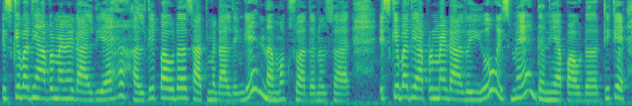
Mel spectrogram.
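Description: A woman's voice: high voice, moderate pace, slight background noise. A woman hosting her cooking channel, talking through a recipe step by step in a chatty way, often checking in with "theek hai guys.". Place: home kitchen.

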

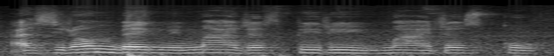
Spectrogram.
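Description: A woman's voice: lowish voice, level tone, quick pace, warm tone, a little hiss or hum, lightly acted. An actress playing a sassy young woman who works in a shop, teasing in Nigerian Pidgin. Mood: coy. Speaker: shop worker. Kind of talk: Nollywood film acting.

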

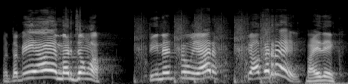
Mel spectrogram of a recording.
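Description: A young man giving loud, excitable let's-play commentary, shouting alarmed bursts as he plays with friends. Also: extremely high pitch, brisk, slight background noise. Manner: loud, excitable, yelling bursts of alarm, mixes English exclamations into Hindi. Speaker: gaming YouTuber playing with friends. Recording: game music playing clearly behind.

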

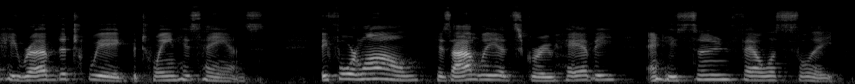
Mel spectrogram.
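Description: A woman reads a children's story aloud at a very slow, deliberate pace. Her voice sits at a middle pitch, and her reading is careful and clear. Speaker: reader.

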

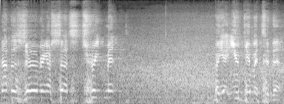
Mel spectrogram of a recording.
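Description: Man, street preacher, fairly high voice, fervent and pleading, outdoor traffic noise behind. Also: moderate pace. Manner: impassioned, pleading and rebuking, swings from shouting to low urging. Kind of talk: open-air street preaching. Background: cars passing.

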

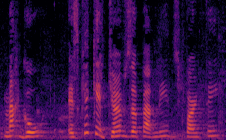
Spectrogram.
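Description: An actress playing a polite, organised grown daughter with a Quebec French accent, in a natural sitcom style. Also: female voice, sits high, fairly even intonation, moderate pace, heavy background noise, lightly acted. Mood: friendly, organising.

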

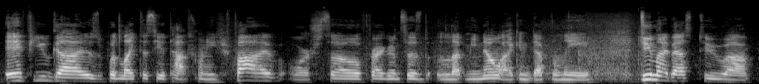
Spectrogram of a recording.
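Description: A man's voice: medium pitch, moderate pace, a bit bright. Chatty young perfume vlogger man. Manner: chatty, frequent ums, enthusiastic. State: hiccups. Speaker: perfume reviewer. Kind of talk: casual vlog review.

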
